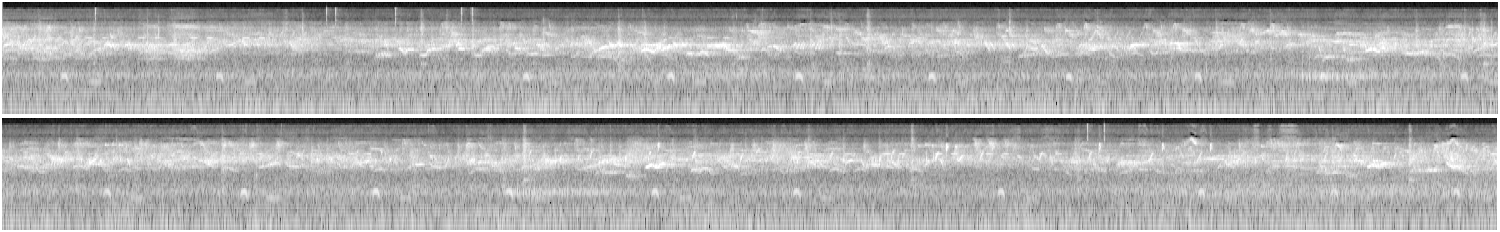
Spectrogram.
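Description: Birds chirping, many at once, in a continuous dense chorus.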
